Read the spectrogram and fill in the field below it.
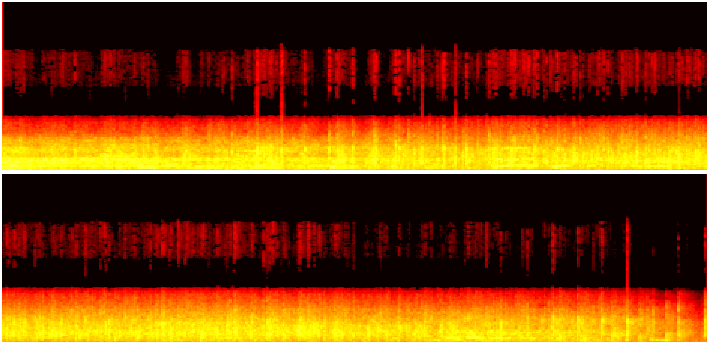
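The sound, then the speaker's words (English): Sustained, dense applause from a large audience for a performer who came in singing Jingle Bells, a steady wash of many hands clapping at full volume for about twelve seconds before starting to taper at the very end. “You got more applause than I do.”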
